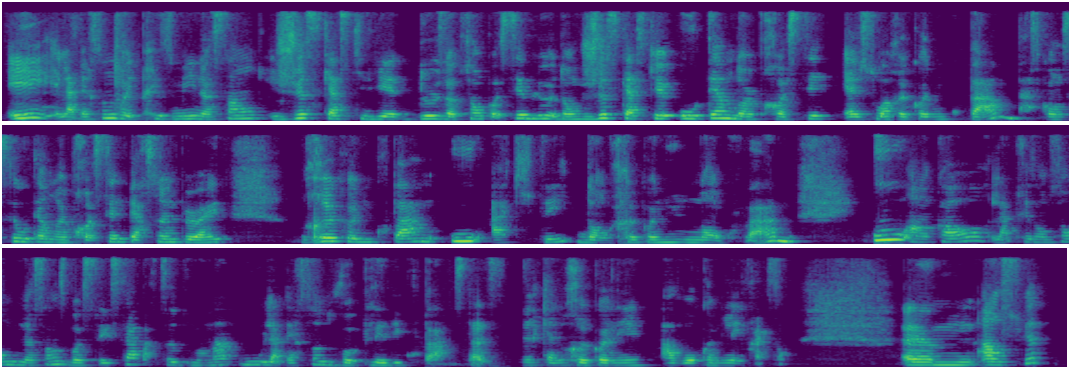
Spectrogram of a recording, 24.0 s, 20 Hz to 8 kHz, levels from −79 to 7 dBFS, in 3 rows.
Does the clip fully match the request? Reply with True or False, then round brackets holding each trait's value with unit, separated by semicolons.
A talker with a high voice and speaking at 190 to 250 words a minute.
False (195 Hz; 180 wpm)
